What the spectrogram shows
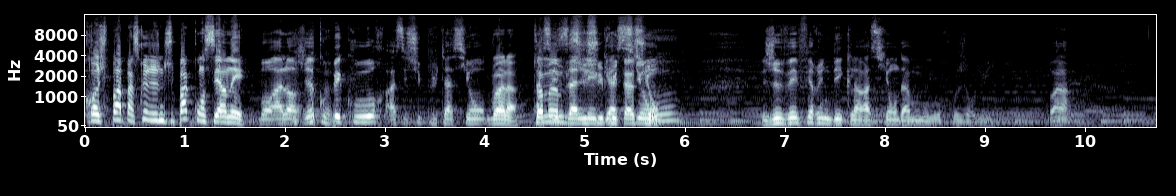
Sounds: Music, Speech

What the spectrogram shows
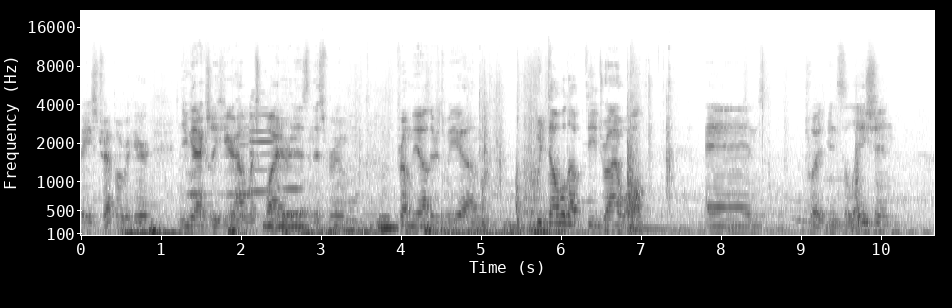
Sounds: Music, Speech

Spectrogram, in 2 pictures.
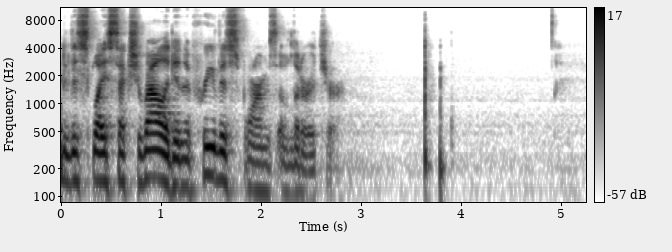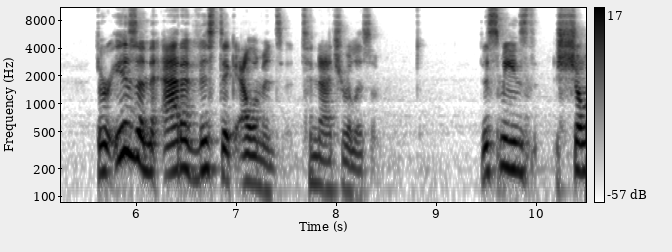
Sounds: Speech

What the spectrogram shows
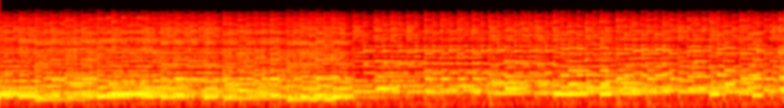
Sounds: playing harpsichord, Harpsichord, Music

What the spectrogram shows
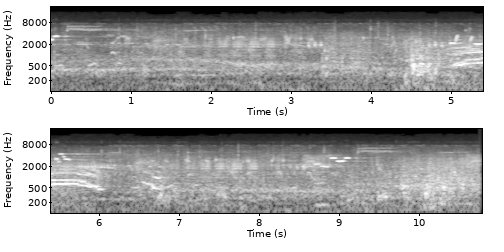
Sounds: outside, rural or natural

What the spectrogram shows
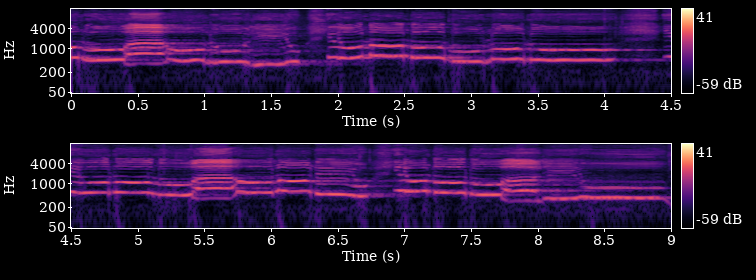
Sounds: yodelling

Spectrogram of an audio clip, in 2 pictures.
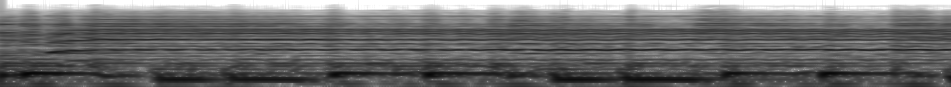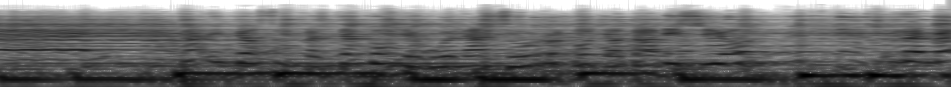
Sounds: Singing, outside, urban or man-made, Music, Yodeling

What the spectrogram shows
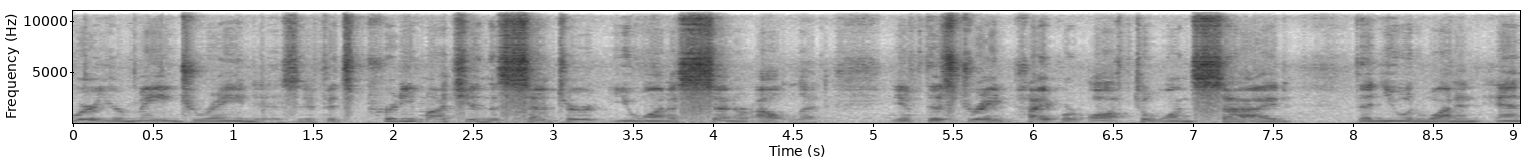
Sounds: Speech

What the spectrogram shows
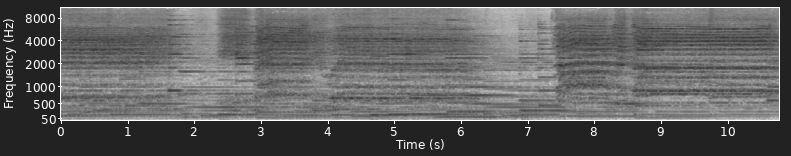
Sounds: Choir, Music, Gospel music

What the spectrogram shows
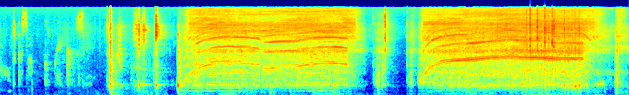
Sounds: inside a small room, Speech

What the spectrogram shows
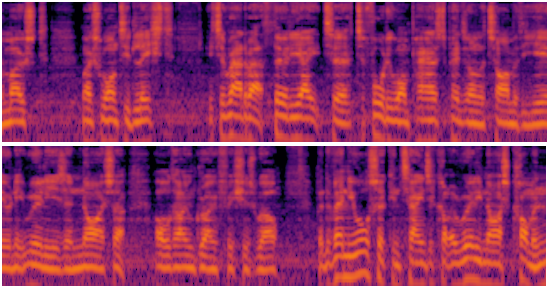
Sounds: Speech

